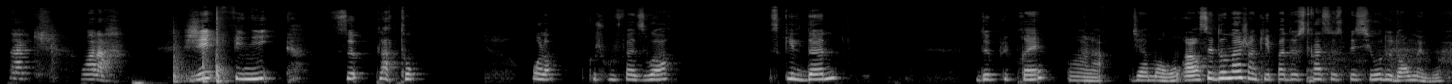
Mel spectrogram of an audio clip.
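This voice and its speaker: A woman's voice: on the high side, takes it slowly, long pauses, a little mellow. A woman chatting casually at home while assembling a craft kit, thinking aloud with fillers and small "tac" sounds. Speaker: crafting vlogger. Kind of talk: casual hands-on crafting chat.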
